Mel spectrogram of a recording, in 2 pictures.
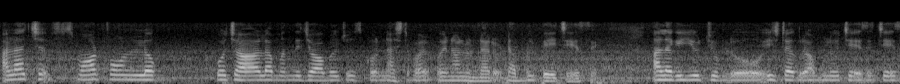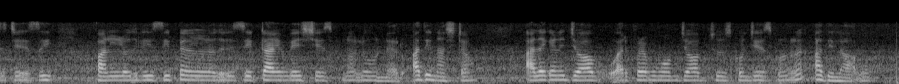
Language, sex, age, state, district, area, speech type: Telugu, female, 45-60, Andhra Pradesh, N T Rama Rao, urban, spontaneous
